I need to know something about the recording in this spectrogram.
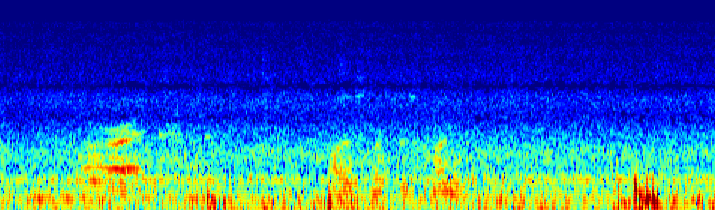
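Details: Feral honey bee colony built inside a tractor tire in a stack of tires at a citrus orchard in Mission, Texas, during hive removal; a dense, steady low hum fills the clip, with faint murmured voices.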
